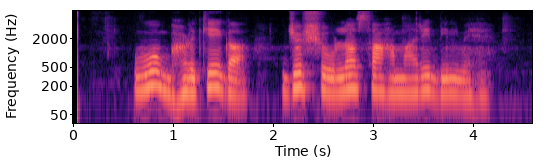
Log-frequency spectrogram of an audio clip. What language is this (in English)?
Urdu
